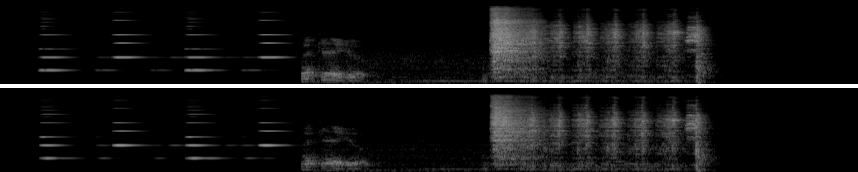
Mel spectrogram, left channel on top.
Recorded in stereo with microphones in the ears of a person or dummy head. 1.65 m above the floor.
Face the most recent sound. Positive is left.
turn(degrees=-35)  # may be behind; listen again after turning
